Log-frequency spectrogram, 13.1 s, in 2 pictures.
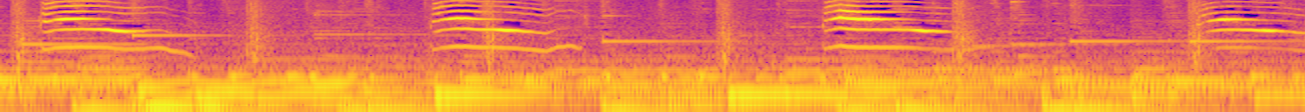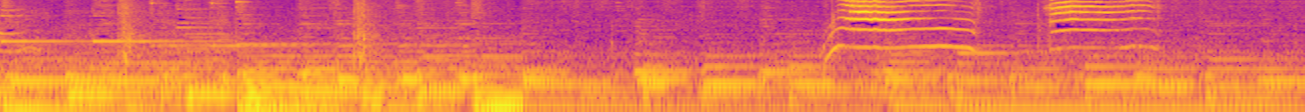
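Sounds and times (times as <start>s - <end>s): background music: 0.0s - 13.0s
kitten mewing: 0.1s - 1.1s, 2.2s - 3.0s, 4.1s - 4.9s, 6.0s - 6.7s, 10.6s - 12.4s.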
